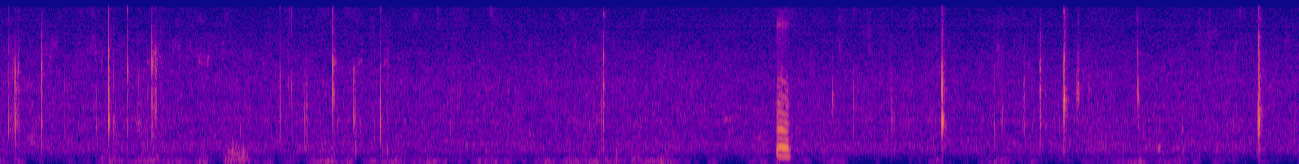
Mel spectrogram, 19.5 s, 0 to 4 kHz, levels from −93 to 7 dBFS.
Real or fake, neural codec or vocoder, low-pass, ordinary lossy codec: fake; codec, 44.1 kHz, 7.8 kbps, DAC; 3.6 kHz; none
